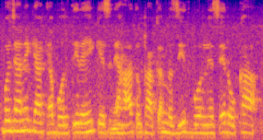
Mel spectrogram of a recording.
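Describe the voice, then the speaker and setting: A woman narrating a novel in an even, unhurried storytelling manner. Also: medium pitch. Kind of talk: novel reading. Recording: steady background noise.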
